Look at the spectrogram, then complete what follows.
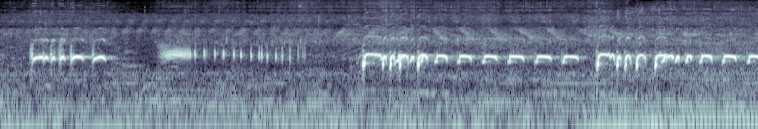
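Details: A big-voiced local zebra dove kept as a lure for prompting doves to call: a short burst of coos, a quick trilled run, a pause, then two long series of rapid staccato cooing notes.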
